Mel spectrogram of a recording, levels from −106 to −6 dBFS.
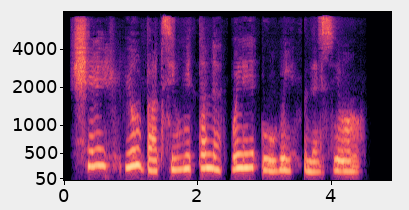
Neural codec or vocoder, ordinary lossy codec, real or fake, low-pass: codec, 16 kHz in and 24 kHz out, 0.6 kbps, FireRedTTS-2 codec; AAC, 32 kbps; fake; 7.2 kHz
